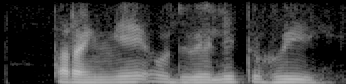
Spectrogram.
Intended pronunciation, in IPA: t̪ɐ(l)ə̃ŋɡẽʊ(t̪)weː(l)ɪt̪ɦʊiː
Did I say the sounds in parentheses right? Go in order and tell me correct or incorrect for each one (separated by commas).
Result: incorrect, incorrect, correct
